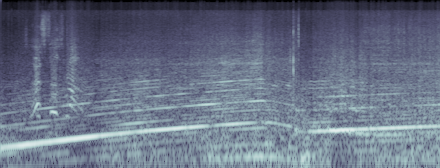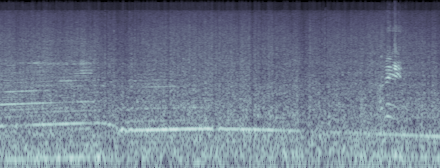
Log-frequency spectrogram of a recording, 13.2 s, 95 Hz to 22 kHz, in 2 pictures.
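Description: Porsche 911 Speedster engine pulling hard at full throttle through the gears, a loud, close rising wail that climbs, drops briefly at each upshift and climbs again, with road and wind noise underneath.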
